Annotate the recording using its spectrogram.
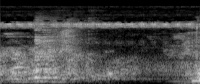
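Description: Crickets chirping in a steady, high-pitched trill.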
